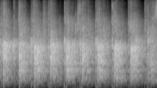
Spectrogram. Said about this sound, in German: Und Sänger bekommen ja eigentlich Applaus, ne? dann den bekommt ihr jetzt und ihr dürft selber auch mitmachen und für euch selber mal klatschen.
